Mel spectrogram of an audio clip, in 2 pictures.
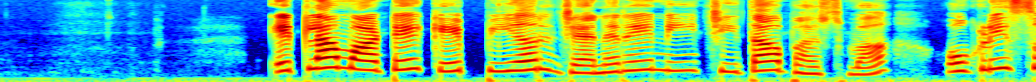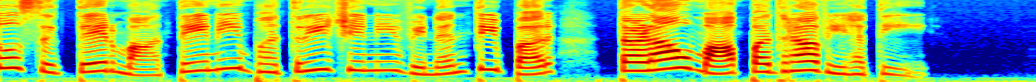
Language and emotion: Gujarati, neutral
